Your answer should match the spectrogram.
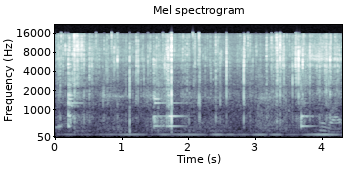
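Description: Bacon sizzling in hot grease in a large cast iron skillet over a campfire, with a steady crackle and frequent small sharp pops.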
